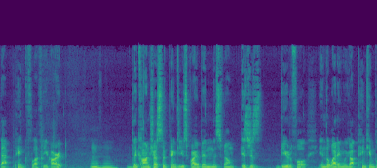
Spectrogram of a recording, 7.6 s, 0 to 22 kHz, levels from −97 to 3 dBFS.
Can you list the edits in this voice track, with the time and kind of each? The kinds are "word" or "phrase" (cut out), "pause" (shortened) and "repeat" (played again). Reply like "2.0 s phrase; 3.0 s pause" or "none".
3.5 s phrase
